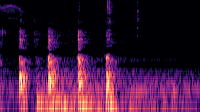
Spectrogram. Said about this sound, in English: And he goes through the wall. And then you hear a knock on the door.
